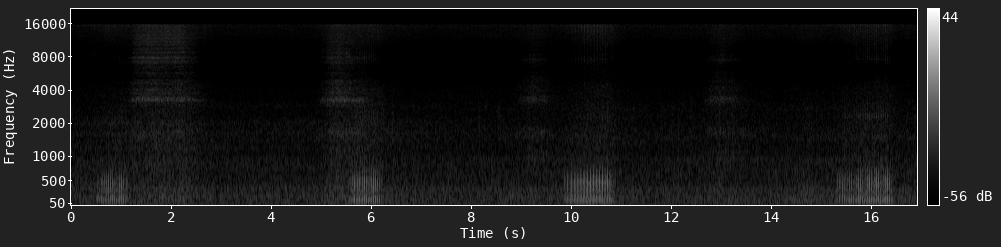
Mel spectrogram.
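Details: Sleeping French bulldog puppy snoring loudest beside a sleeping adult man who wheezes: four low rattling snores roughly every five seconds, about 13 breaths a minute, over quiet room noise.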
